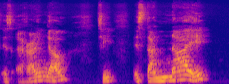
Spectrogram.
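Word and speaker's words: Rheingau: Sí, Rainu, sí, ojo, no es rengov. Muchos tratan de pronunciar esto como si fuera francés, es Ringau.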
